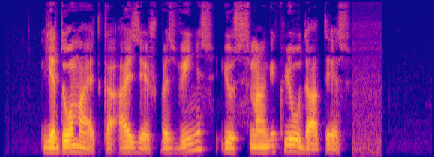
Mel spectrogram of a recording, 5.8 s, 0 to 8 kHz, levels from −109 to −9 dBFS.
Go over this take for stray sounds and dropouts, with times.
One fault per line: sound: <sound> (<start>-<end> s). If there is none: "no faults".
no faults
